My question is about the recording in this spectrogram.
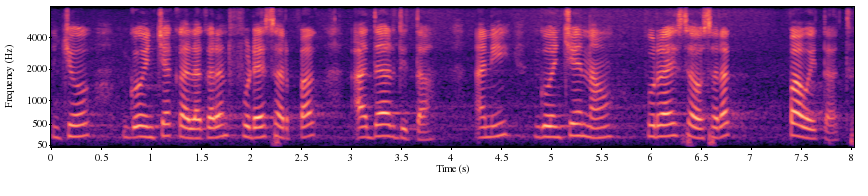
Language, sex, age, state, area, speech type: Goan Konkani, female, 30-45, Goa, rural, spontaneous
